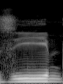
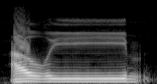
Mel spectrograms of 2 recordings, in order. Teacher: Azim, Allah tidak dibaca dengan zim tapi azim, tebal huruf dha-nya, pangkal lidah kita terangkat. Allah, ujung lidahnya sebagaimana zal, azim.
